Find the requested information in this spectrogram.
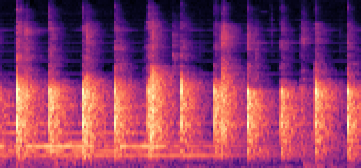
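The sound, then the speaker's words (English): An audience claps together for Jesus after a testimony, in a steady, even rhythm, about eleven sharp claps in quick succession, over a sustained organ-like tone in the background. “Now, can we clap for Jesus for the testimony he has given us today?”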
